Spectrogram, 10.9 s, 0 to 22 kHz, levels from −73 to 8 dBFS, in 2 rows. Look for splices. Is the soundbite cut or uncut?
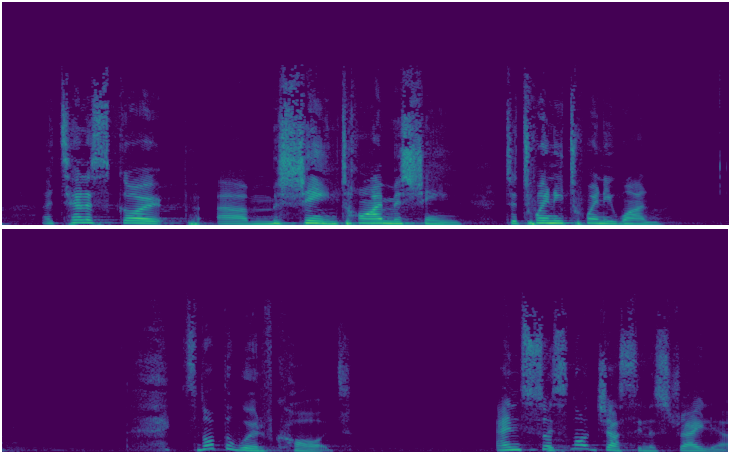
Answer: cut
